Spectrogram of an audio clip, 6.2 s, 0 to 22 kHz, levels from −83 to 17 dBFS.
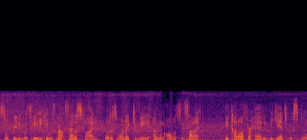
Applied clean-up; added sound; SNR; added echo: none; Domestic sounds, home sounds; 12 dB; none.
